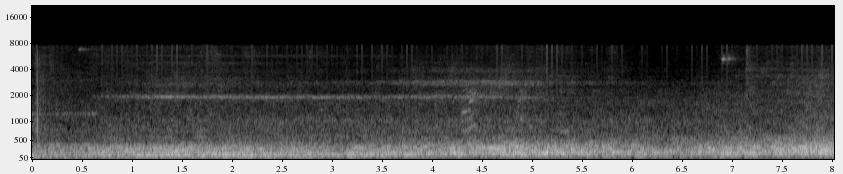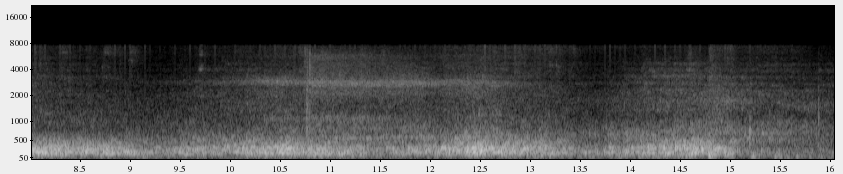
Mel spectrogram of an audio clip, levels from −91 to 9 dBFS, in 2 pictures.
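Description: A steady tick runs under the whole clip at 20 Hz, one every 50 ms, and it only shows up while there's signal. That's the signature of a resampler restarted on every block. Each 50 ms chunk got converted on its own, so the filter saw silence or wrapped-around samples at the edges, leaving a small error at every block boundary. The band-limited sound fits a conversion from 44.1 kHz down to 16 kHz.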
